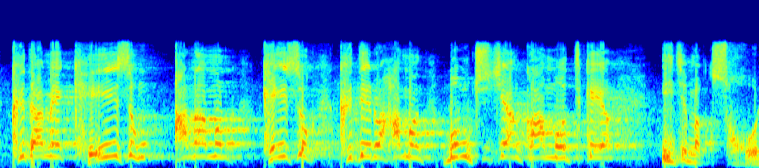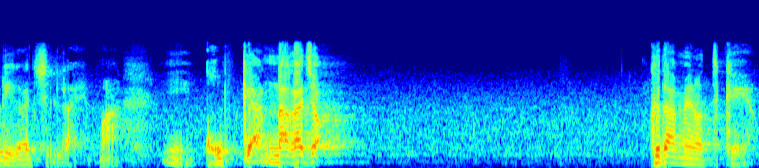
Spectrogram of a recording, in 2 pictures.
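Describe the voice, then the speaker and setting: Gravelly high-voiced Korean pastor preaching. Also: male voice, moderate pace, highs cut off. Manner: lively preaching, swings from low murmurs to shouts. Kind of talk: sermon.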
